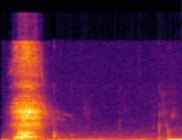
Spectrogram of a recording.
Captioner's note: sniff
